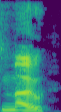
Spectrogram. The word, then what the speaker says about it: Mao: Firstly, we have Samson Mao. It's actually pronounced Mo, so do remember that if you're doing an interview with him.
